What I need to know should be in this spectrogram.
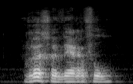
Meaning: vertebra of the back
- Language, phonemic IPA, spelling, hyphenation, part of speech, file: Dutch, /ˈrʏ.ɣə(n)ˌʋɛr.vəl/, ruggenwervel, rug‧gen‧wer‧vel, noun, Nl-ruggenwervel.ogg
